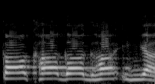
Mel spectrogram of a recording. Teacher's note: तो इसमें कंठ से आ जाता है क। उच्चारण की दृष्टि से क वर्ग के सभी कंठ से आते हैं।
